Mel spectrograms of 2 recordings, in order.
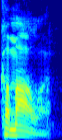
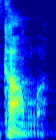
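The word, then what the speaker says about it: Kamala: First of all, um it's not Camala, it's Kamla. So maybe you ought to get the name right, pronounce the name properly.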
